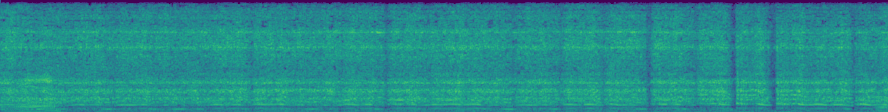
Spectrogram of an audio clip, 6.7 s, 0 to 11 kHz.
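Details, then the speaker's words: Free 2009 Mazda RX-8 Grand Touring, 6-speed manual, 215k miles, not run in 8 months, suspected low compression, at -8°: slow even cranking with a couple of weak sputters, no start; owner blames thick cold oil slowing the starter. "That time it stumbled a couple times, got a couple sputters, but it's really, obviously with this -8, the engine oil is just so thick the starter's not cranking it as fast as it'd like."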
